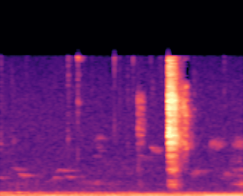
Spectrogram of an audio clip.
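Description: A metal link bracelet being handled, with one short sharp clink of its links or clasp near the end, over a low steady hum.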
